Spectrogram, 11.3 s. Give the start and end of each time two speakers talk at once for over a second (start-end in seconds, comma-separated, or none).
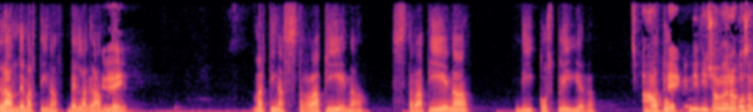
none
